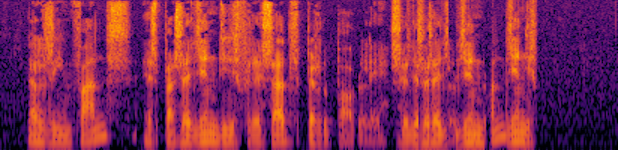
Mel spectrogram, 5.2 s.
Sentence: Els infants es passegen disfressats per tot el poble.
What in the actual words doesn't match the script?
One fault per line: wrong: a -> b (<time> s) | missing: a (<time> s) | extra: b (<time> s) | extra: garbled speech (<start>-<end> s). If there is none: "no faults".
missing: tot (2.7 s)
extra: garbled speech (3.3-4.5 s)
